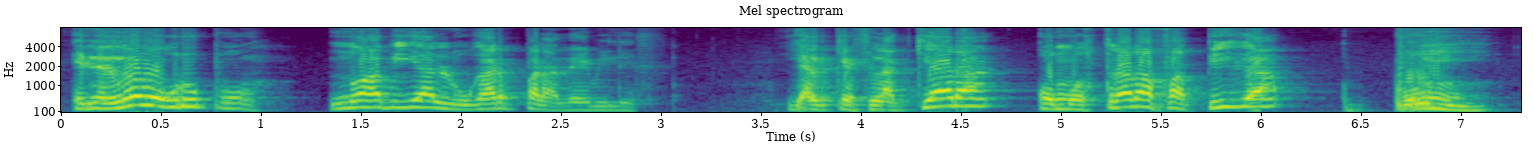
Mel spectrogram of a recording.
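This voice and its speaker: A male narrator tells a scripted crime story in documentary style. His voice sits high for a man and has a strong gravelly fry running through it. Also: expressive, normal speed, a little mellow.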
